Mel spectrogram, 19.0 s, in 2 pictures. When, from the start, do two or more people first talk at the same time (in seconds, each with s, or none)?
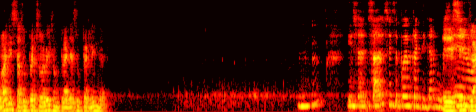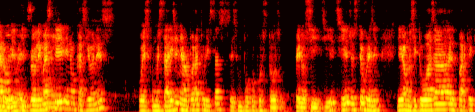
8.8 s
